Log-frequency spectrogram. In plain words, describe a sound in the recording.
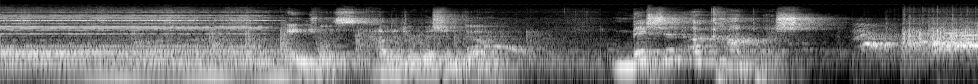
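Loud dance music plays through speakers.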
